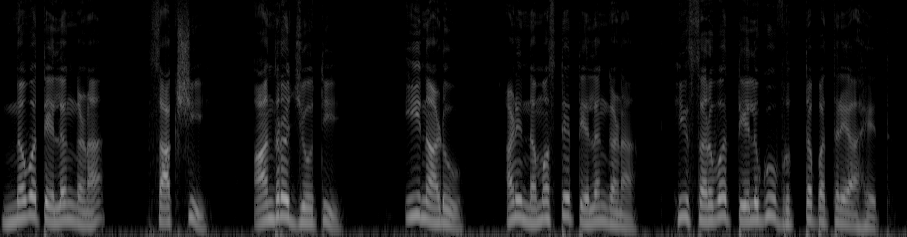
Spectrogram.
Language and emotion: Marathi, neutral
